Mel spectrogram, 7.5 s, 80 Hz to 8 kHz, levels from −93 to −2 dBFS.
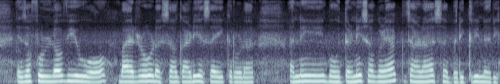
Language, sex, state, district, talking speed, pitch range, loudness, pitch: Konkani, female, Goa, North and South Goa, 160 wpm, 175-190 Hz, -15 LUFS, 180 Hz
